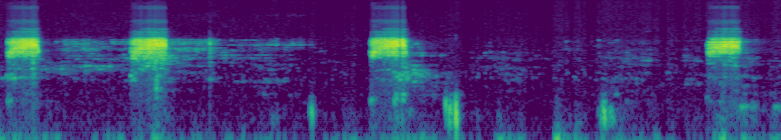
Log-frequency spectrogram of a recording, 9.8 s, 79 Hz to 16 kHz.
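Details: Owl on the night of 13 April 2012, 9:17 PM, as a mouse is delivered: four short, harsh hissing screeches at irregular intervals, with light thumps and rustles between them.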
